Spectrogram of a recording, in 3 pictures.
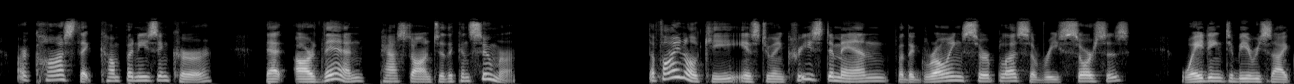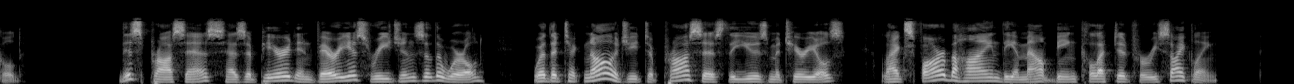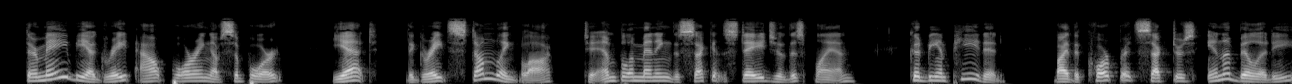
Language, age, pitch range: Persian, 40-59, 125-170 Hz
